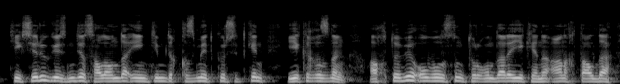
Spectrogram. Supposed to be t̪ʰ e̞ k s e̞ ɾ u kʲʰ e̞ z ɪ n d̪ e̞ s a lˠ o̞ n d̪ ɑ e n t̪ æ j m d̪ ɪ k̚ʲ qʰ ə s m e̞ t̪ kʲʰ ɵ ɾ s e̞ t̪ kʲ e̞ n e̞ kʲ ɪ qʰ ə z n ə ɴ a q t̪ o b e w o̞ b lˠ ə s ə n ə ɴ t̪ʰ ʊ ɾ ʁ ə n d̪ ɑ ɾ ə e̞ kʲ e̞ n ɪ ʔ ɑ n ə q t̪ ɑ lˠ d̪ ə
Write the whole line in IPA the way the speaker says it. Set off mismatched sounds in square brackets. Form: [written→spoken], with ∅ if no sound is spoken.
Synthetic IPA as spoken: t̪ʰ e̞ k s e̞ ɾ u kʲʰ e̞ z ɪ n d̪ e̞ s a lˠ o̞ n d̪ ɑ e n t̪ [æ→i] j m d̪ ɪ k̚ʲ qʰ ə [s→z] m e̞ t̪ kʲʰ ɵ ɾ s e̞ t̪ kʲ e̞ n e̞ kʲ ɪ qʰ ə z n ə ɴ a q t̪ o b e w o̞ b lˠ ə s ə n ə ɴ t̪ʰ ʊ ɾ ʁ ə n d̪ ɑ ɾ ə e̞ kʲ e̞ n ɪ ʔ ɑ n ə q t̪ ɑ lˠ d̪ ə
